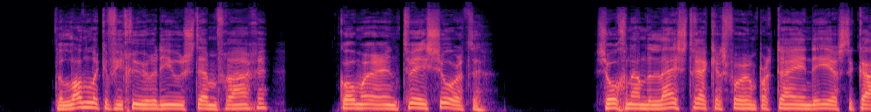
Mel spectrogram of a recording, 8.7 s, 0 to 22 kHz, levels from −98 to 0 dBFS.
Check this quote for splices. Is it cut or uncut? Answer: uncut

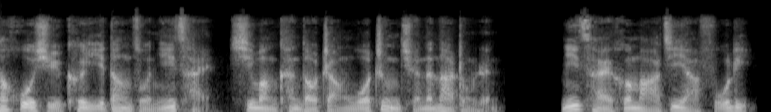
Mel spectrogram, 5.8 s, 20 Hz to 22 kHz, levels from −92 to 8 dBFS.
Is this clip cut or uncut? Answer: cut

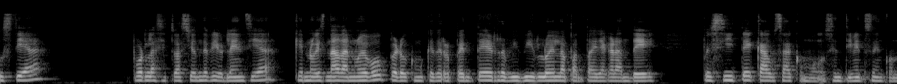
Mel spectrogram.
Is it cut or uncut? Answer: uncut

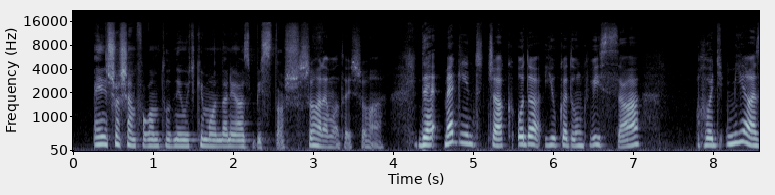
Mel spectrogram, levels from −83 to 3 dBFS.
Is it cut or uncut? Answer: uncut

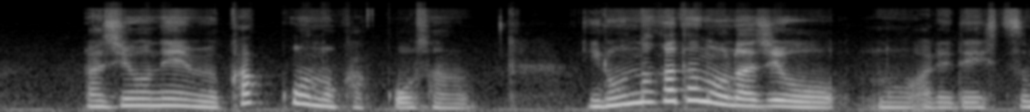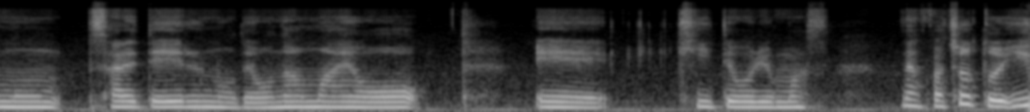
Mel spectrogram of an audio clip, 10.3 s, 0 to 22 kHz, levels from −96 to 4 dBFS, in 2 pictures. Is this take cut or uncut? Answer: uncut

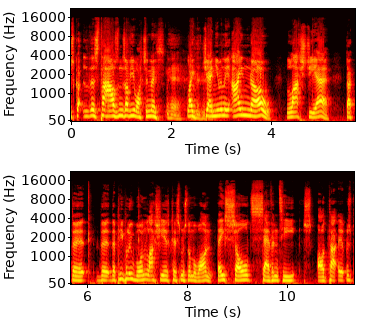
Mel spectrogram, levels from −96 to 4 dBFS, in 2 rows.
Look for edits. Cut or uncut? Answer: cut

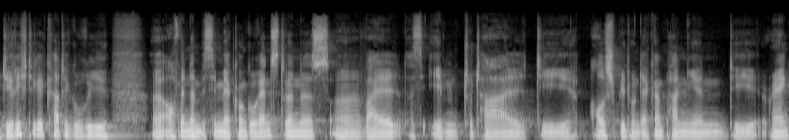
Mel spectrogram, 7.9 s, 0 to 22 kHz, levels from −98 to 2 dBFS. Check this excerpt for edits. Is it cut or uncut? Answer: uncut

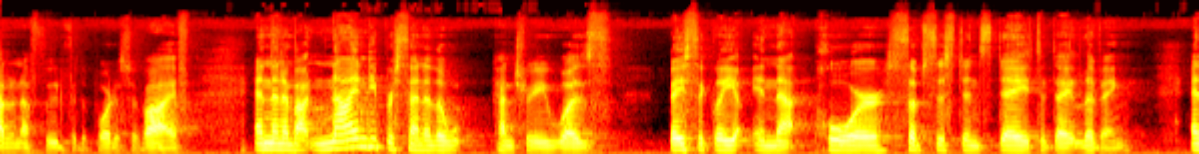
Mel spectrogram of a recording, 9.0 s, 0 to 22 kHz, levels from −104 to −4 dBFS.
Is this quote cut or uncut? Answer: uncut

